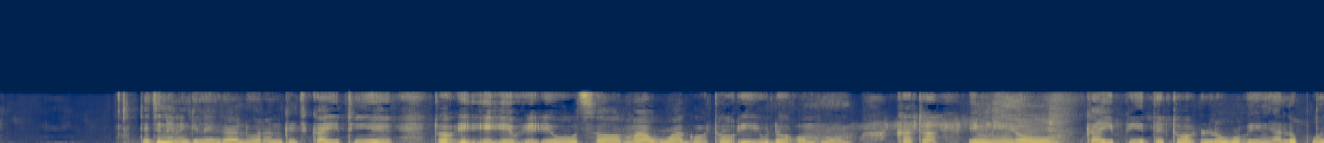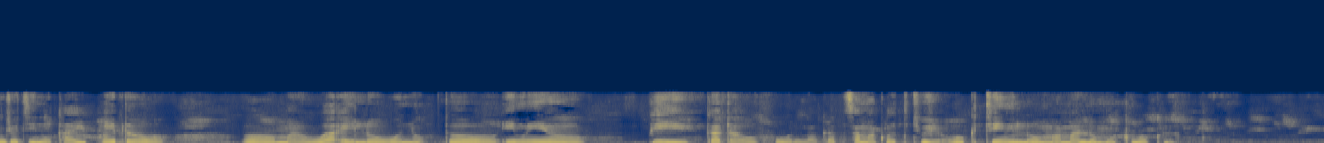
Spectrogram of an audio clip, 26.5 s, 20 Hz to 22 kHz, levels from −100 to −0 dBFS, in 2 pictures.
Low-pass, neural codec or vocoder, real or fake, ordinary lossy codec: none; codec, 16 kHz, 2 kbps, X-Codec, WavLM features, trained on Multilingual LibriSpeech; fake; none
